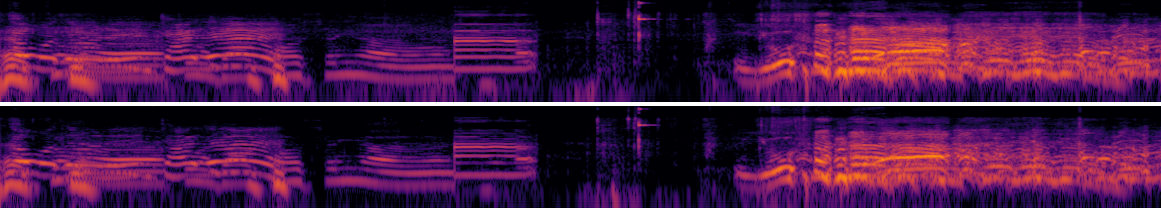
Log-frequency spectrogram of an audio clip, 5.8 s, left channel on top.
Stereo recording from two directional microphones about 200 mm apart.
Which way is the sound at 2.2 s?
5° right (ahead or behind).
